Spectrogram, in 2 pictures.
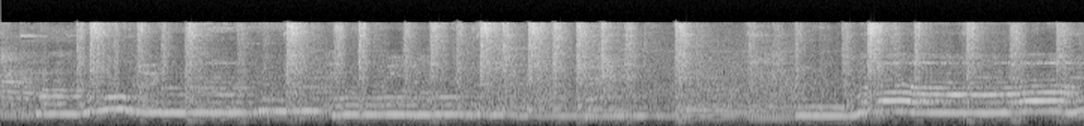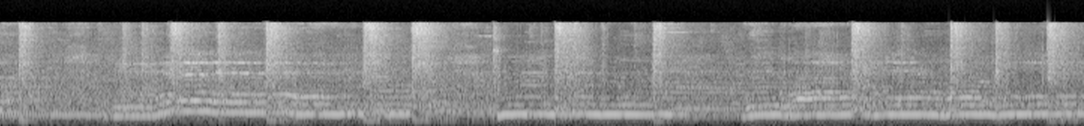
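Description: A woman singing in long phrases with held and sliding notes, over a strummed acoustic guitar and a steady cajon beat.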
